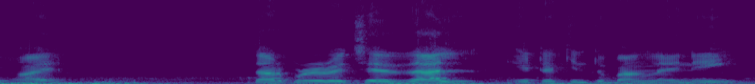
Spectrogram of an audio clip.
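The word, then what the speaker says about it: ذال: উচ্চারণটি হয় তারপরে রয়েছে জাল এটা কিন্তু বাংলায় নেই এটা শুধুমাত্র আরবিতেই স্বতন্ত্র জাল খুব পাতলা একটা উচ্চারণ হবে জাল তারপরে হচ্ছে র র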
